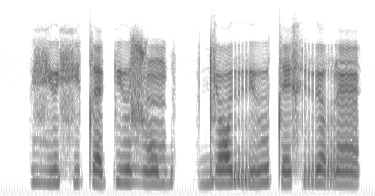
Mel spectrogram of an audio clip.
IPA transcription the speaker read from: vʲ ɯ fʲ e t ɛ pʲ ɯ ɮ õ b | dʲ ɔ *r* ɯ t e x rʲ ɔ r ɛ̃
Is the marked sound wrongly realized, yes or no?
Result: yes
